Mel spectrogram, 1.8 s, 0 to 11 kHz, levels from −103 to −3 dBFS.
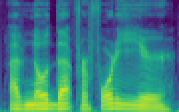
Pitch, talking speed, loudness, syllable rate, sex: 120 Hz, 200 wpm, -16 LUFS, 5.7 syllables/s, male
